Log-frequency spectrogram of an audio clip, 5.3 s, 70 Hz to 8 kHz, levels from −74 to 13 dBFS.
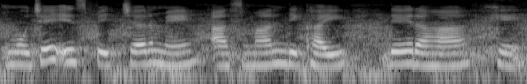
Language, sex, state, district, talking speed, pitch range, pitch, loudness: Hindi, female, Madhya Pradesh, Dhar, 100 wpm, 200-225 Hz, 210 Hz, -14 LUFS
